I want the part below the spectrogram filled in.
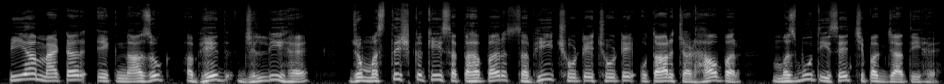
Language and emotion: Hindi, neutral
